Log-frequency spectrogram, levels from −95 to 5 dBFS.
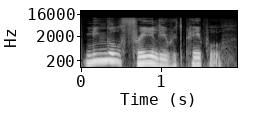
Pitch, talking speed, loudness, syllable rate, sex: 150 Hz, 125 wpm, -15 LUFS, 4.1 syllables/s, male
